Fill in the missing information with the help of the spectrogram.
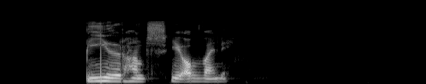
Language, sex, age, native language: Icelandic, male, 20-29, Icelandic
